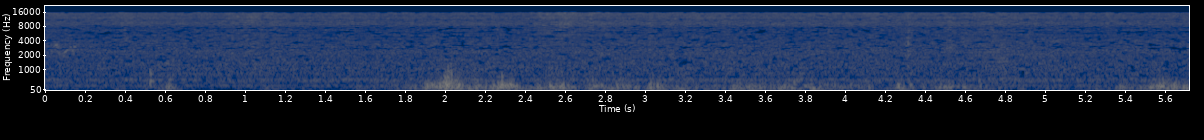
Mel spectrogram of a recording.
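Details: Honey bees buzzing at a Pakistani bee farm: a low, rough hum that grows louder midway, with quick irregular pulses as individual bees pass close.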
